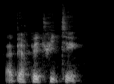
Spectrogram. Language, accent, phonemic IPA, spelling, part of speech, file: French, France, /a pɛʁ.pe.tɥi.te/, à perpétuité, adjective, LL-Q150 (fra)-à perpétuité.wav
- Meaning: lifelong, for life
